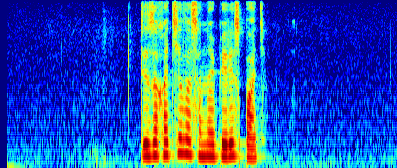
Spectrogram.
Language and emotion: Russian, neutral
